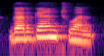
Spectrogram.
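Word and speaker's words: gargantuan: இப்போ ஃபஸ்ட்டு கர்கான்டுவன் அப்படின்னு சொல்லணும். இதை ப்ரொனவுன்ஸ் பண்ணுறாங்க.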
